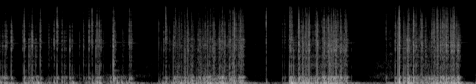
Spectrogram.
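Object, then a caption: Metal mesh microphone grille. Long nails on both hands quickly scratch the metal mesh grille of a large, round, hollow microphone. Fast, rough, bright scratching comes in dense bursts separated by brief pauses, with a boomy low-end thump under each flurry.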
